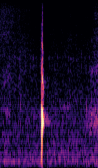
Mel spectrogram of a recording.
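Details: A single short, sharp hiccup against quiet room noise; a person with hiccups.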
